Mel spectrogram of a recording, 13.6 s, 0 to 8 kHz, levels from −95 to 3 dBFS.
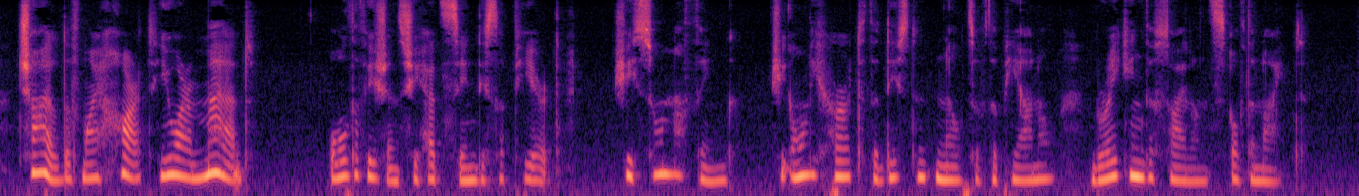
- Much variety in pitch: No, average, 4.2 semitones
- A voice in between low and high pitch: Yes, medium, 180 Hz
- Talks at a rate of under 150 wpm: Yes, average, 140 wpm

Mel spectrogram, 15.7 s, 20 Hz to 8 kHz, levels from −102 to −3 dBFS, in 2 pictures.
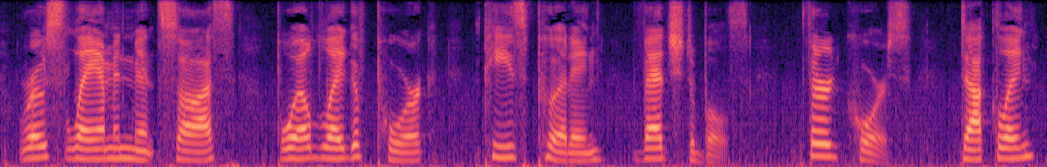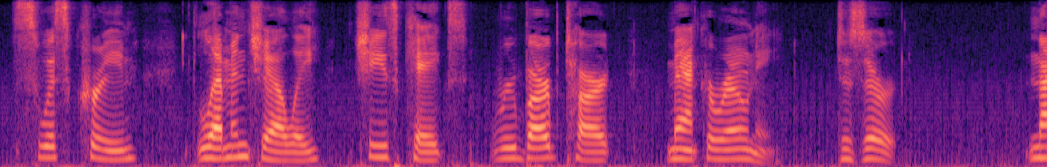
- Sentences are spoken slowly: Yes, slow, 95 wpm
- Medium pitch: Yes, medium, 180 Hz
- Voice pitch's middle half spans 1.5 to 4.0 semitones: Yes, average, 2.9 semitones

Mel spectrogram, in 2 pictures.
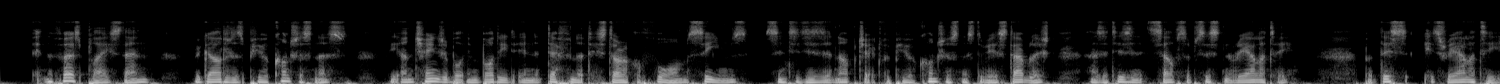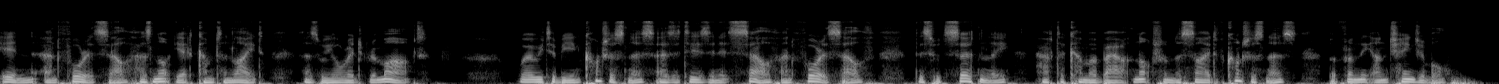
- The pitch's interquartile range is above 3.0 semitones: No, average, 2.7 semitones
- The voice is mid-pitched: No, low, 100 Hz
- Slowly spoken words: No, average, 170 wpm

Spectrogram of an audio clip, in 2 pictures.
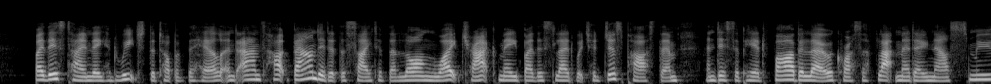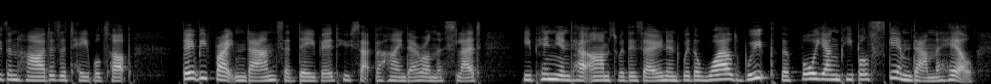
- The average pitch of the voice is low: No, high, 190 Hz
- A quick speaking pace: Yes, fast, 245 wpm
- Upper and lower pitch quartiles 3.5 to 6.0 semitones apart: No, average, 3.0 semitones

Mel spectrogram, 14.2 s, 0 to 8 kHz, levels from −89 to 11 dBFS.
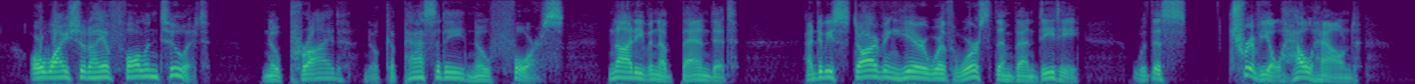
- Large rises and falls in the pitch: Yes, wide, 7.8 semitones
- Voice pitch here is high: No, medium, 140 Hz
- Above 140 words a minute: No, slow, 135 wpm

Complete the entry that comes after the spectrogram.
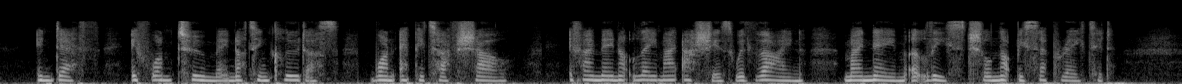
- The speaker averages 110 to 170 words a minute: Yes, average, 145 wpm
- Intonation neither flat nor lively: No, narrow, 2.0 semitones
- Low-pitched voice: No, high, 190 Hz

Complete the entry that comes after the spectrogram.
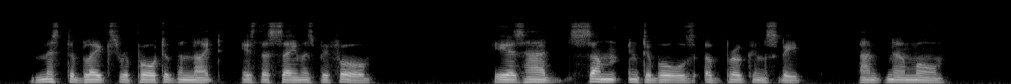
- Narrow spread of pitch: Yes, narrow, 1.5 semitones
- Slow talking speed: Yes, slow, 130 wpm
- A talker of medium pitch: No, low, 105 Hz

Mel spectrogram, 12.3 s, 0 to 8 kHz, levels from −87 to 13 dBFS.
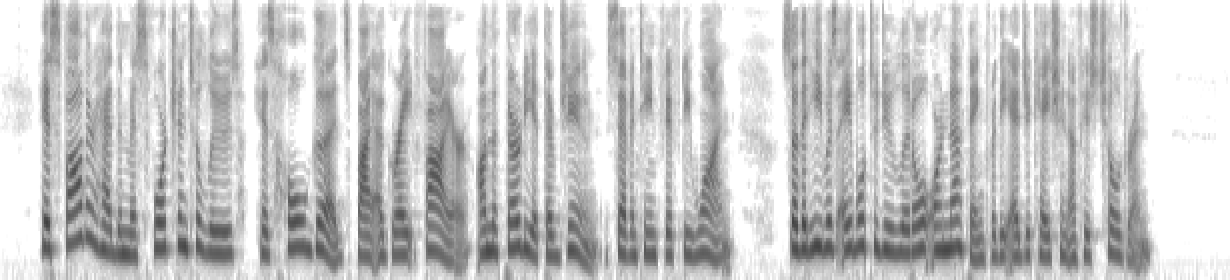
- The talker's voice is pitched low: No, high, 205 Hz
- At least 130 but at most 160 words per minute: No, average, 175 wpm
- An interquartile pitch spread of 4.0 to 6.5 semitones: Yes, average, 4.6 semitones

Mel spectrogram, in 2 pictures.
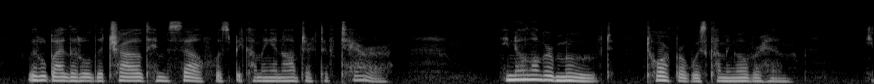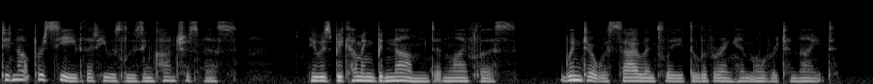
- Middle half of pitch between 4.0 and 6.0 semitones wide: No, average, 3.1 semitones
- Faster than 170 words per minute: No, average, 150 wpm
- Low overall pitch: No, medium, 160 Hz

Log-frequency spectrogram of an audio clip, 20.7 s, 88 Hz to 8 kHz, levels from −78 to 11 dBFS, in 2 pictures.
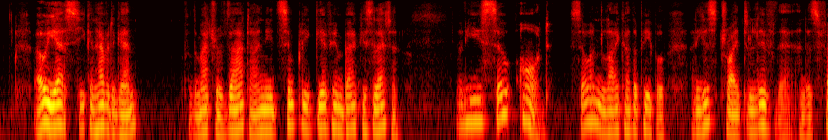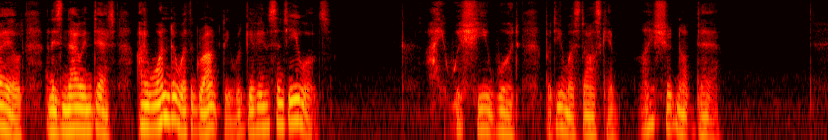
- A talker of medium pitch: No, low, 120 Hz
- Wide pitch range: No, average, 4.1 semitones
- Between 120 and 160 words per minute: No, average, 190 wpm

